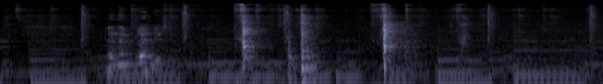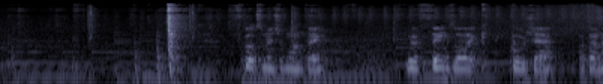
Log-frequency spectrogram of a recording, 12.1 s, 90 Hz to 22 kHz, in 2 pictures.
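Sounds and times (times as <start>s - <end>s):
background music with low notes: 0.0s - 12.0s
knife chopping on plastic board: 2.4s - 4.8s, 7.4s - 8.0s.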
